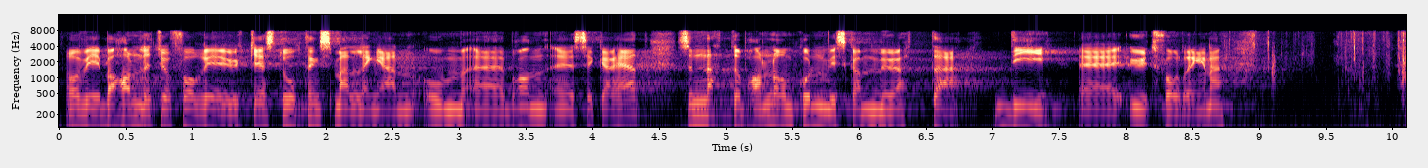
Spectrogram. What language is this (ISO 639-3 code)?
nor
